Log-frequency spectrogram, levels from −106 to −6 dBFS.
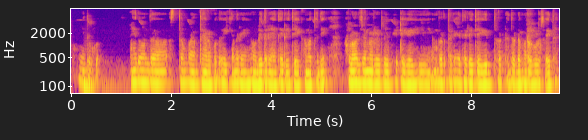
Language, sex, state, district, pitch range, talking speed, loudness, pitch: Kannada, male, Karnataka, Bellary, 110-120 Hz, 125 wpm, -15 LUFS, 115 Hz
